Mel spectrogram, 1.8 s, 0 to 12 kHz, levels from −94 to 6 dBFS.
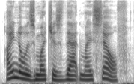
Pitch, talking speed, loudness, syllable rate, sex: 195 Hz, 235 wpm, -16 LUFS, 5.0 syllables/s, female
